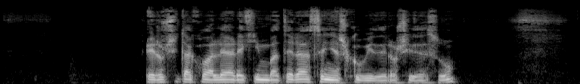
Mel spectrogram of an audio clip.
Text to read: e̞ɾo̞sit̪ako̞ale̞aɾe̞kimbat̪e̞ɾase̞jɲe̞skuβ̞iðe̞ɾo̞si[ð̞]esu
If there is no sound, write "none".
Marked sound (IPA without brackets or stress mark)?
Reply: ð̞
